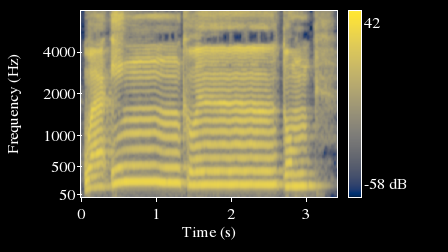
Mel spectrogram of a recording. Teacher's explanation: kalau nun mati bertemu dengan ta ayah Bunda, dia namanya ikhfa akrob, tapi tingkat kesamarannya tinggi.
